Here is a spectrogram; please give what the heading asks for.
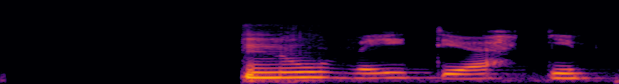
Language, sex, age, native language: Icelandic, male, 8, Icelandic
